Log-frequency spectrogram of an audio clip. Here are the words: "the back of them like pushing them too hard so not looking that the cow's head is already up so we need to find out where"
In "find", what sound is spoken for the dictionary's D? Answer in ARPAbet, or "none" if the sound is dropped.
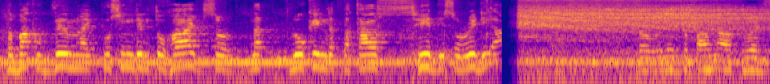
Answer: none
